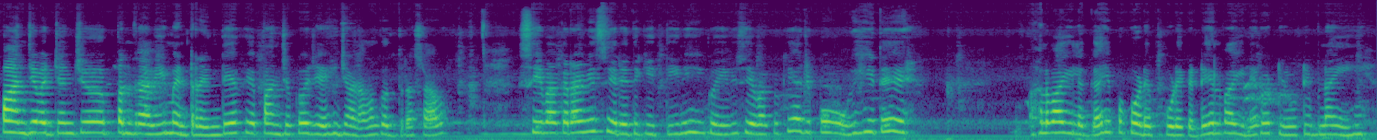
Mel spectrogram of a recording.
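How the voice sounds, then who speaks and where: A woman's voice: high-pitched, steady tone, brisk, mellow, a little hiss or hum. A middle-aged woman with a Punjabi accent, chatting casually as a home vlogger in a fretful, exclamatory way, repeating herself and checking for agreement. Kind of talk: casual chatty storytelling to viewers.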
